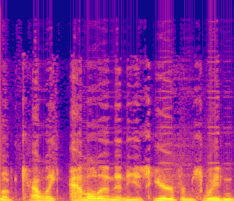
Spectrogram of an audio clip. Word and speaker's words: Ameln: A-M is in Michael, E-L-N as in Nancy, pronounced Ameln. It's Calle Ameln, C-A-L-L-E, A-M-E-L-N.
